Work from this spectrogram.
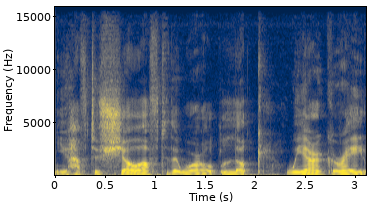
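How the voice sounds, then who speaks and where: An animated man with a Spanish accent at a moderate pace. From Venezuela. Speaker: podcast co-host. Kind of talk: casual chat. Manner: halting.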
